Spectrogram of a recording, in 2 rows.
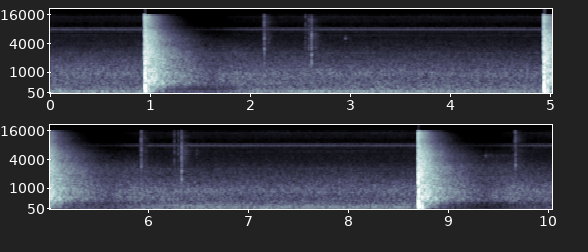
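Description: Three single shots from a Smith & Wesson 317 Kit Gun, an aluminium-framed .22 LR revolver, about four seconds apart. Each is a sharp crack that dies away within about half a second, with faint clicks between the shots.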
